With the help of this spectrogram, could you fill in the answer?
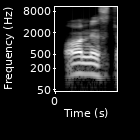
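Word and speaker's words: honest: পারি he like dash অনেস্ট ম্যান এইযে অনেস্ট হলাম এখানে কি ও উচ্চারণ হলো কি এইচটা অর্থাৎ সাইলেন্ট থাকলো অর্থাৎ কোন যদি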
